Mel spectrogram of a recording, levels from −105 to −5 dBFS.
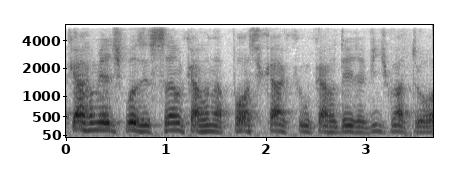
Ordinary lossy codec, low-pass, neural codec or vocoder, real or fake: none; 5.4 kHz; vocoder, 44.1 kHz, 128 mel bands every 512 samples, BigVGAN v2; fake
